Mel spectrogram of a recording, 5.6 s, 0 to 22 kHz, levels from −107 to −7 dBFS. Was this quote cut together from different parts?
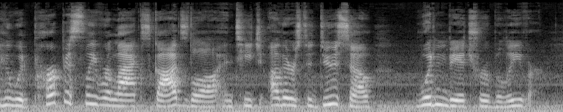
no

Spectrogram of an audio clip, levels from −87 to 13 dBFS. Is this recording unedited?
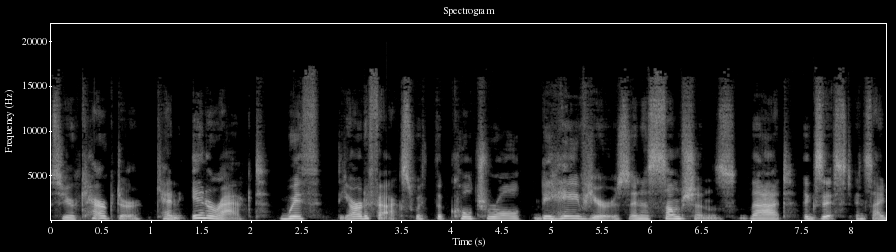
no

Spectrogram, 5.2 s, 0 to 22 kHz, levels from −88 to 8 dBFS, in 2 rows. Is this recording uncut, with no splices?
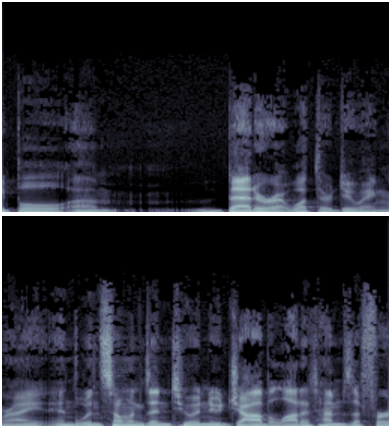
no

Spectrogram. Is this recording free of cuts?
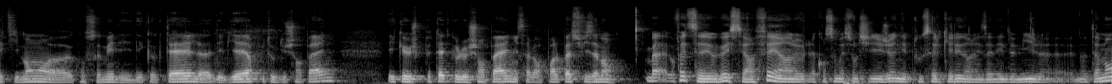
no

